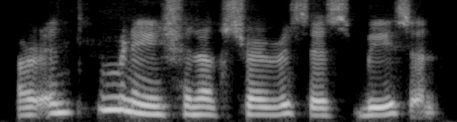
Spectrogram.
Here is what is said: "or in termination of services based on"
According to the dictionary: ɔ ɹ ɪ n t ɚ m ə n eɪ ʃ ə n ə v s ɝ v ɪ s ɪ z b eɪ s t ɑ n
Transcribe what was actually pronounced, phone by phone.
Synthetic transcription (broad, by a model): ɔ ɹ ɪ n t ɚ m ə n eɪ ʃ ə n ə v s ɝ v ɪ s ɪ s b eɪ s ɑ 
